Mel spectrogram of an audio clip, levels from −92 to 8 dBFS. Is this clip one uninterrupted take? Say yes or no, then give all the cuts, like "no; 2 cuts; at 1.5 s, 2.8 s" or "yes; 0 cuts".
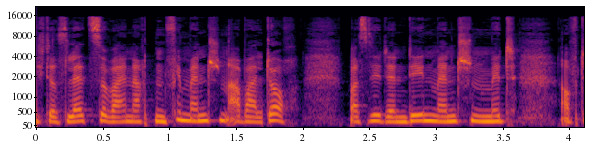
no; 3 cuts; at 1.0 s, 1.7 s, 2.5 s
